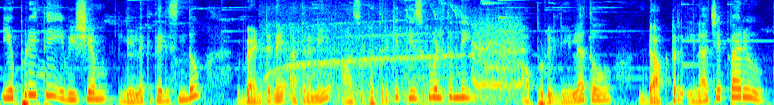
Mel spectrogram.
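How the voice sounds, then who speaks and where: Brisk and lively, a narrator delivers children's moral stories in a scripted storybook style, voice moving up and down in pitch over faint background music.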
